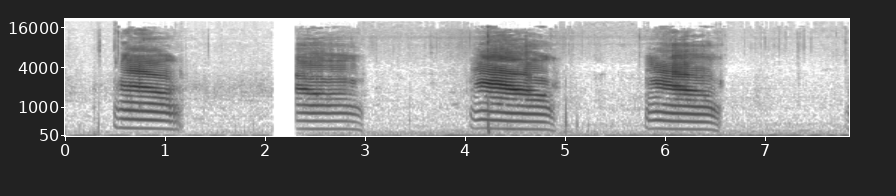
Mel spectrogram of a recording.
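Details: A domestic cat from a household of three gives four loud, drawn-out meows about two seconds apart, each steady and harmonic-rich with a slight downward bend at the end, in a quiet indoor room.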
